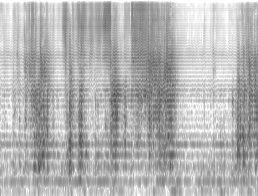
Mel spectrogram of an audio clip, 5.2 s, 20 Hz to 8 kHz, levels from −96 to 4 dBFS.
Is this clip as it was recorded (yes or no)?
no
